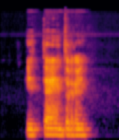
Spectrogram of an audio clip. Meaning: first-person singular future of éteindre
- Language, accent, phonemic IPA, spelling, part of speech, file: French, Canada, /e.tɛ̃.dʁe/, éteindrai, verb, LL-Q150 (fra)-éteindrai.wav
